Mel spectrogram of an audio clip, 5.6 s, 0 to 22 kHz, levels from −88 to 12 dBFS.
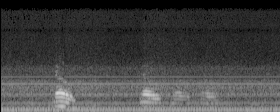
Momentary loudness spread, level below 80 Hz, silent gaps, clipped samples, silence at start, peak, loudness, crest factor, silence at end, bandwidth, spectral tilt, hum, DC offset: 19 LU; -32 dBFS; none; under 0.1%; 0.05 s; -2 dBFS; -20 LUFS; 18 dB; 0 s; 16.5 kHz; -8 dB/octave; none; under 0.1%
